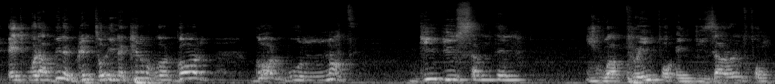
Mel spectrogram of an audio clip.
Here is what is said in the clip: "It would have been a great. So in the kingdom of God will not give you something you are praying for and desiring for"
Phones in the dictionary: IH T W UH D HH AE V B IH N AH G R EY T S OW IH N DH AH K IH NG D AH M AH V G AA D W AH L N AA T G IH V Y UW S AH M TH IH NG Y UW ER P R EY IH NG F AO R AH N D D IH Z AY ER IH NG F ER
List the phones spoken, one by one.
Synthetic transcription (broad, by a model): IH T W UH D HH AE V B IH N AH G R EY T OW IH N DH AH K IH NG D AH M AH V G AA D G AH W N AA T G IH V Y UW S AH M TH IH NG Y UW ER P R EY IH NG F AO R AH N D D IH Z AY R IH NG F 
